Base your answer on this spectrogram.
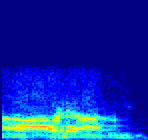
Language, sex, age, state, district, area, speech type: Malayalam, female, 30-45, Kerala, Kozhikode, urban, conversation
